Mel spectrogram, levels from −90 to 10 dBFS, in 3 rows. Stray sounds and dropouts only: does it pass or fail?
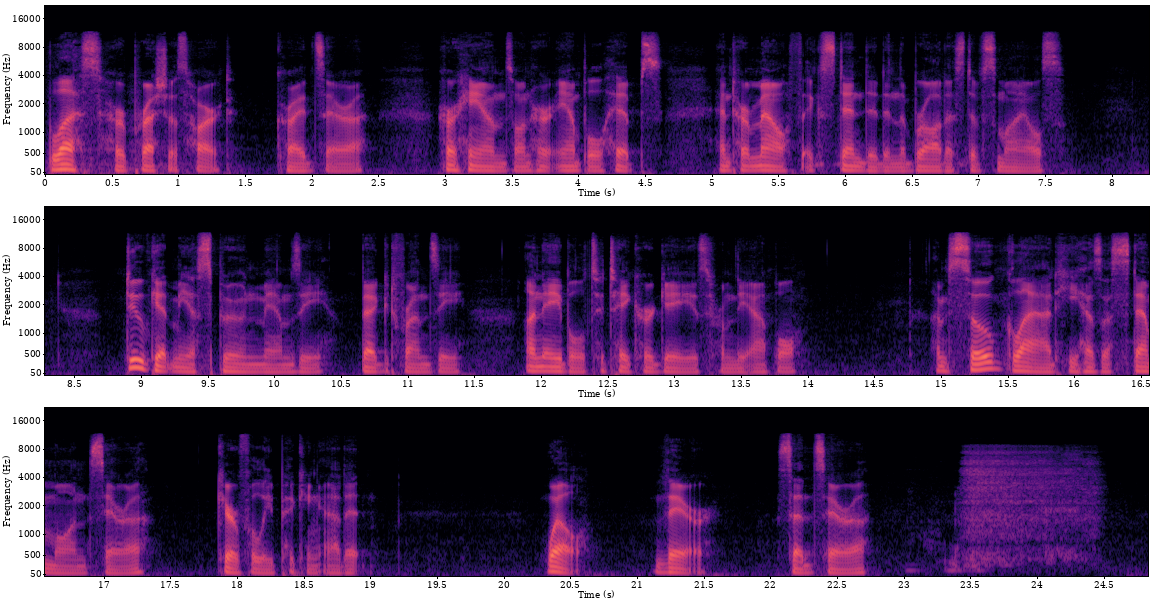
fail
